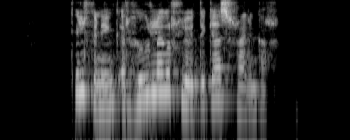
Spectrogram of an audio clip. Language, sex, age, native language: Icelandic, female, 30-39, Icelandic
